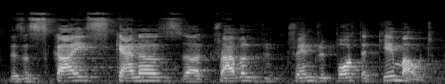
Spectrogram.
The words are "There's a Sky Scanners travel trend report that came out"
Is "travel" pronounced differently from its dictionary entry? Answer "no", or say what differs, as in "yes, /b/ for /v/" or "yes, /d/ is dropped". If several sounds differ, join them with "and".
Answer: no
